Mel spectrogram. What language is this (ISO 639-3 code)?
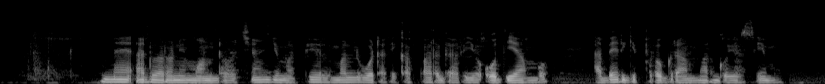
luo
